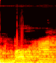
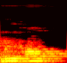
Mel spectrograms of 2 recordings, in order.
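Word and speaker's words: 謀反: là bo, không phải bo han mà là mưu hô, lưu ý nhé, đấy là cái đọc đặc biệt của nó.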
